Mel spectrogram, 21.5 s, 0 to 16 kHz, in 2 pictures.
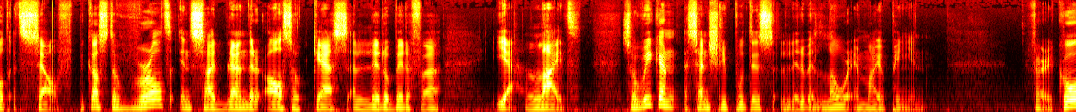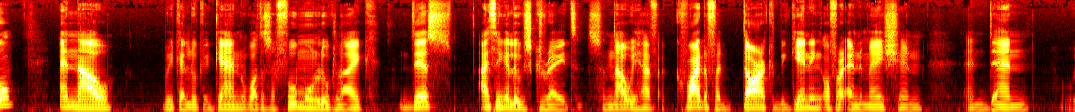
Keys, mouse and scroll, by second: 7.9 click, 11.7-12.1 scroll down 3, 12.8-21.5 drag.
